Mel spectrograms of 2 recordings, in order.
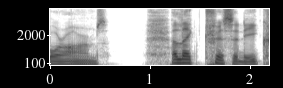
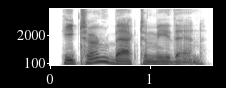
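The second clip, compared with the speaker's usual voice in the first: usual speaking voice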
